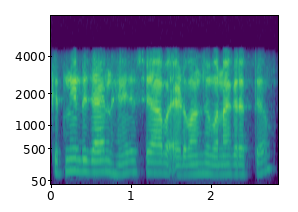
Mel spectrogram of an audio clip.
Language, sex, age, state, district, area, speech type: Hindi, male, 45-60, Rajasthan, Jodhpur, rural, conversation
